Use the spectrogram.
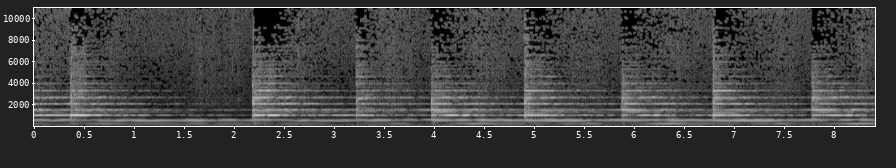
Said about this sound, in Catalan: És la campana de Sant Miquel del monestir de Montserrat.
